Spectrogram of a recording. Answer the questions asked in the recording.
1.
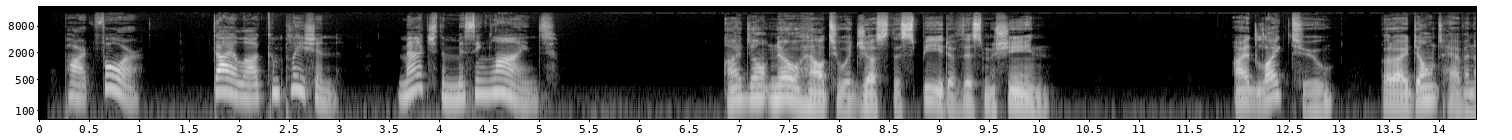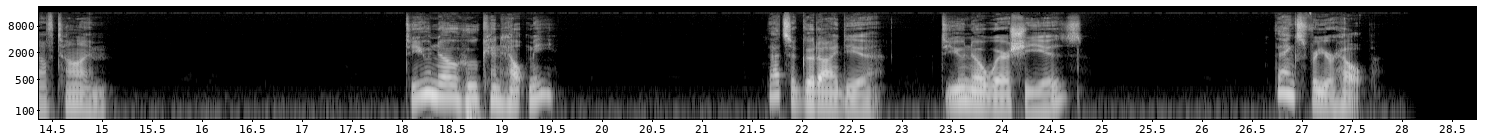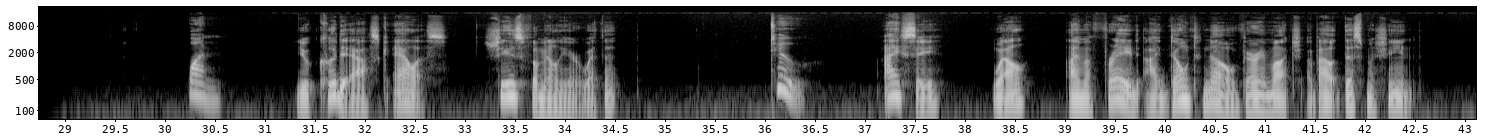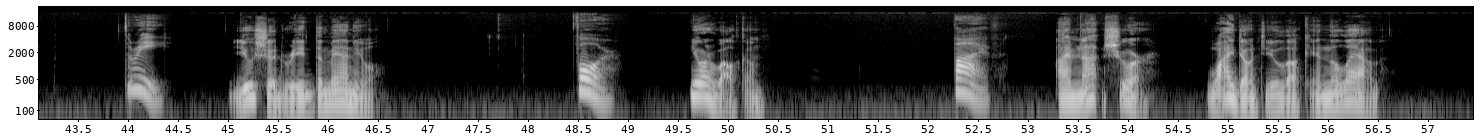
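Do you know who can help me?
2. I'd like to, but I don't have enough time.
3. I don't know how to adjust the speed of this machine.
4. Thanks for your help.
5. That's a good idea. Do you know where she is?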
